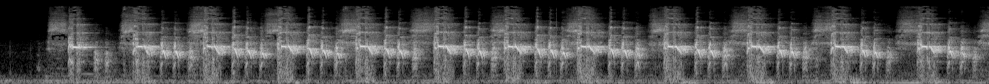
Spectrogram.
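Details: Brown francolin (bhura teetar) from Pakistan, recorded for hunters: harsh, shrill, squawking phrases repeated roughly every second in a steady loud series. Each phrase has a bright, clipped ending, and there are no other clear sounds.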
